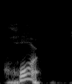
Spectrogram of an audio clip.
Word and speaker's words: corps: 这个单词我们是念 course，course，course，course 啊，我们念 core 这就好了，core，core，core，也就是这个单词它本身很特别，它的 P S 都不发音，我们直接念 core 就好了。 core core core，它好像我们在讲的 corporate 啊，corporate corporate 啊，集团。然后，但是我们缩写 c o r p s core 就好了，不要念 corpse 啊。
